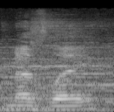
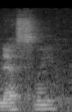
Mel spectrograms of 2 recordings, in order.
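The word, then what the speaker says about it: Nestlé: Everybody pronounce it right, by the way. Neslay. Neslay. It's not Nestle.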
